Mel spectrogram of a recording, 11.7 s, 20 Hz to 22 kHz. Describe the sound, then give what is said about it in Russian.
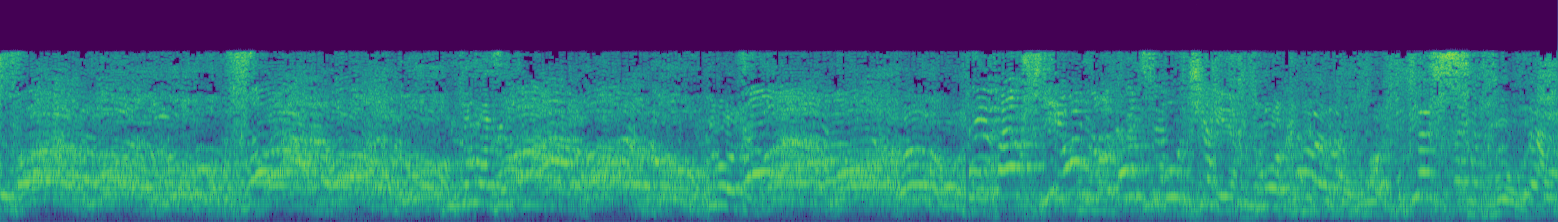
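A large crowd of protesters gathered outside a court building in Minsk, Belarus, shouts and chants continuously in reaction to a verdict against a participant in the elections and the December 19 square protest; many voices overlap in a loud, dense roar with rising and falling cries throughout. “Ось так усприйняли мінчуки, які собралися ля будинку одного з мінських судов, вердикт у дочиненні до удільника виборів і протесту на площі 19 снежня.”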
